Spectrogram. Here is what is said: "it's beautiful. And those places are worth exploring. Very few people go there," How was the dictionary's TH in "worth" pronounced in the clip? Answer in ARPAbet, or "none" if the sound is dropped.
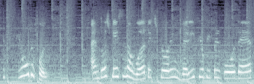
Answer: T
